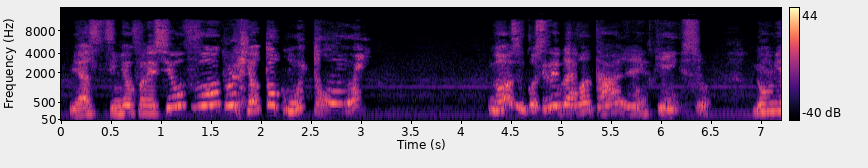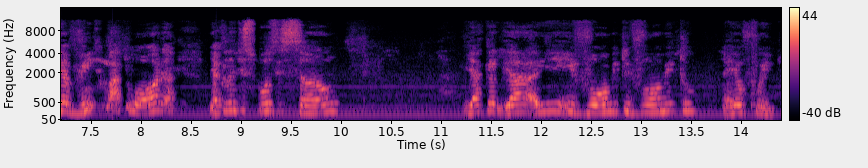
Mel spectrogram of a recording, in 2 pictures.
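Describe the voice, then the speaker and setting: A woman with a Brazilian accent giving a personal faith testimony, acting out the dialogue as she retells it and swinging between quiet and excited. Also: low-pitched, slight background noise. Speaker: testimony giver. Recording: distant mic, faint room ambience.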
